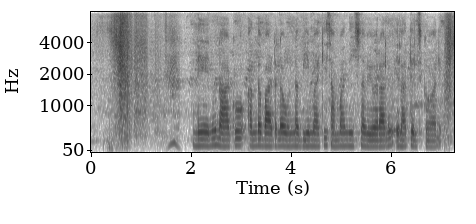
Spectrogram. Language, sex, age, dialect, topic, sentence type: Telugu, male, 18-24, Telangana, banking, question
